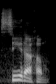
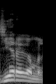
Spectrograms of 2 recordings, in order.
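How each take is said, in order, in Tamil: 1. சொல் ஸ ஒலியில் தொடங்குகிறது. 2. சொல் ஜ ஒலியில் தொடங்குகிறது. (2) "நிறைய பேர் அதை ஜீரகம் தான் சொல்றாங்க. அது ஜீரகம் இல்ல"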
